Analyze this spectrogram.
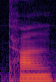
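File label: "tan", Mandarin Chinese pinyin, first tone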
